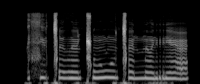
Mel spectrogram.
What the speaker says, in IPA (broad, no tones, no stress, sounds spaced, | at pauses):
sʲ ə ǀ ɪ ð ɛ̃ ǁ ũ β ũ ǀ ɛ̃ n ə̃ rʲ æ̃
